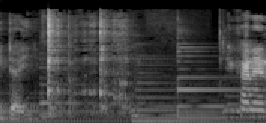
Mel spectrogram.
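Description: A glass lid knocks and clinks against a steel cooking pot as it is lifted off, with a sharp click about half a second in and a lighter one after it, over background music.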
